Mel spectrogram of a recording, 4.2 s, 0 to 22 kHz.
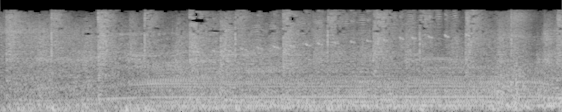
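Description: Race cars roar through a Disney Cars 3 video game race, a sustained loud engine drone with tire squeal and rising pitch as cars speed along, with no talking.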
